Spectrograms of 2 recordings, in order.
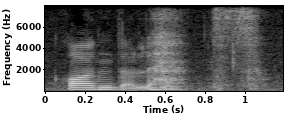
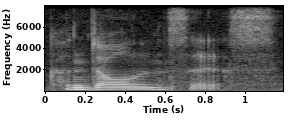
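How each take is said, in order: First: It has the Filipino vernacular pronunciation. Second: It has the standard English pronunciation. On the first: The speaker calls it wrong. "We say condolence. Which sounds horrible" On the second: The speaker calls it right. "We don't say uh, condolences"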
